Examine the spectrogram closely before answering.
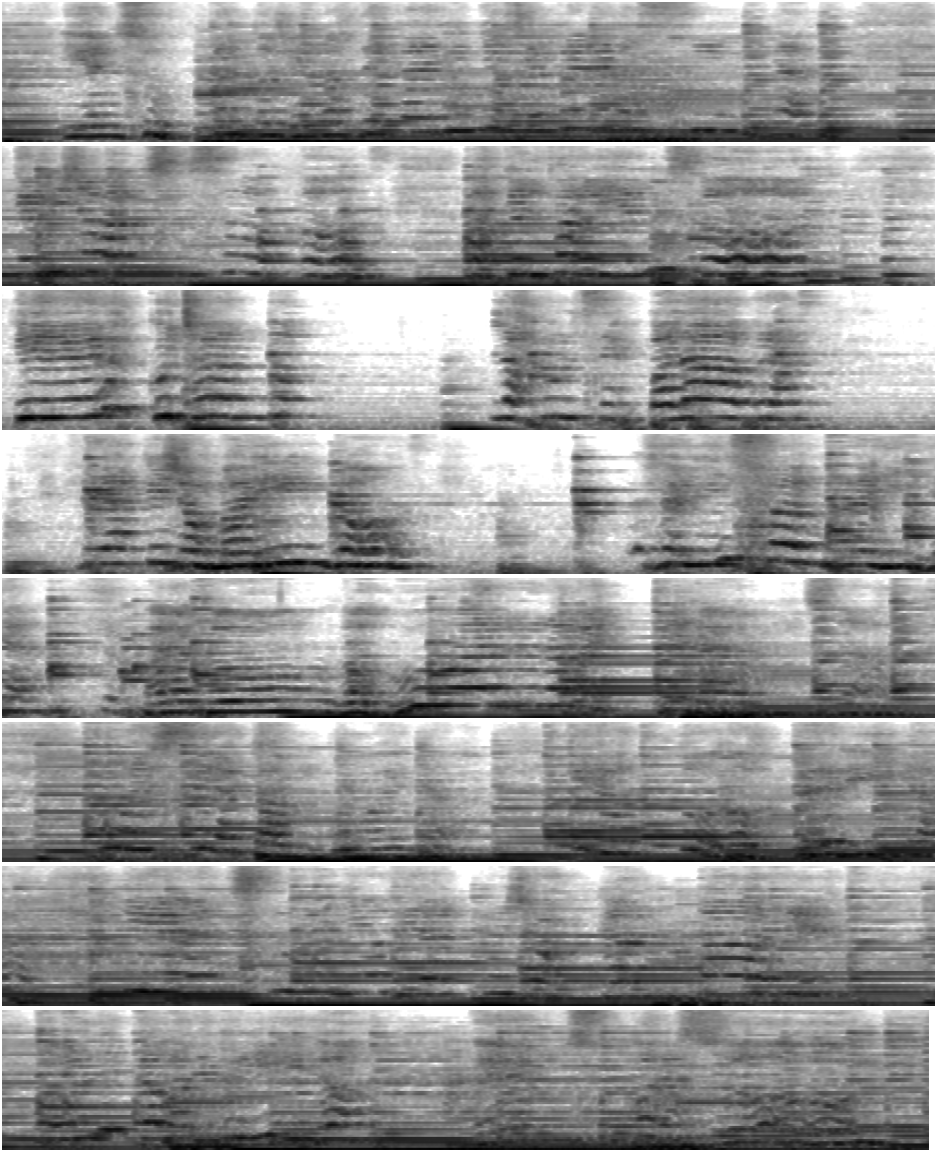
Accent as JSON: {"language": "Spanish", "country": "Argentina", "said": "Y como decimos en mi país, ¿eh? A algún argentino le sonará la expresión."}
